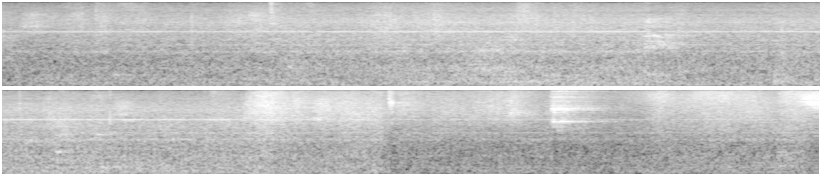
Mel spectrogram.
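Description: Audience applauding, swelling over the first couple of seconds and easing off in the last two.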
